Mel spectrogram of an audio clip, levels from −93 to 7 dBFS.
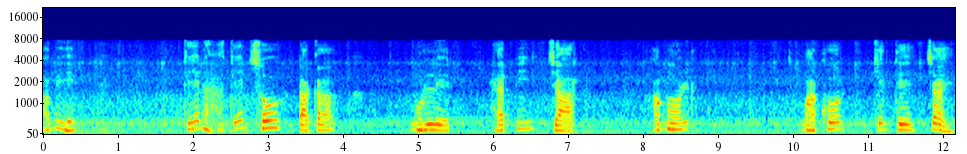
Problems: constant background noise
